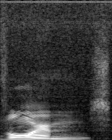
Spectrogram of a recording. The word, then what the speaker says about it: Worms: But it's really pronounced the Diet of Worms. In Worms, Germany, the W is pronounced like the V.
